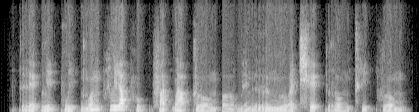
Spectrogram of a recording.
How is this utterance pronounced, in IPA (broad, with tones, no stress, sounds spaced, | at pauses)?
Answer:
p r e˨˩ ʔ l i˥˩ ʔ k w i˨˩ t̚ ŋ o˥˩ n pʰ l i˥˩ a̯ pʰ u˨˩ k̚ f a˦˥ k̚ l a˥˩ ʔ k l oː˨˩ m ʔ ɤː˩˦ b e˧ n r ɯ˥˩ ŋ l u˨˩ a̯ t͡ɕʰ e˨˩ ʔ p r o˧ m tʰ i˨˩ ʔ pʰ l o˥˩ m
